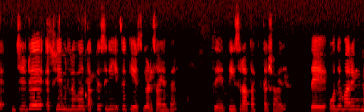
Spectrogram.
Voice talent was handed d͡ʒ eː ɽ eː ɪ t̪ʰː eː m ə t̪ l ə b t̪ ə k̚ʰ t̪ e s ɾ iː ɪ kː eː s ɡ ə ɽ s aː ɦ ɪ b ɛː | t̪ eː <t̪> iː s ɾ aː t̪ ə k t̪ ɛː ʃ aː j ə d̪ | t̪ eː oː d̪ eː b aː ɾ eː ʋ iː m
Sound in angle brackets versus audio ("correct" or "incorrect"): correct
